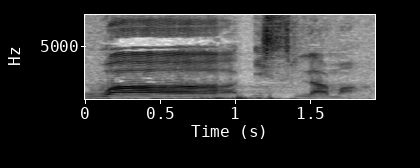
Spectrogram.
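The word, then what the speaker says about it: وا إسلاما: Nah, slogan yang direka oleh Zubaidah, Wa Islama. Wa Islama. Ejaan dia waw alif, wa alif sim lam alif mim alif. Wa baca panjang.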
